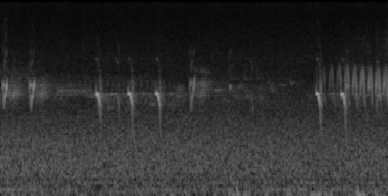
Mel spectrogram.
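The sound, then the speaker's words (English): A wild bird high in the treetops gives a series of short, high-pitched chirping calls, spaced irregularly, with a faint steady hiss of insects or background in between and no talking. “Wild bird. Not sure which one this is.”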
